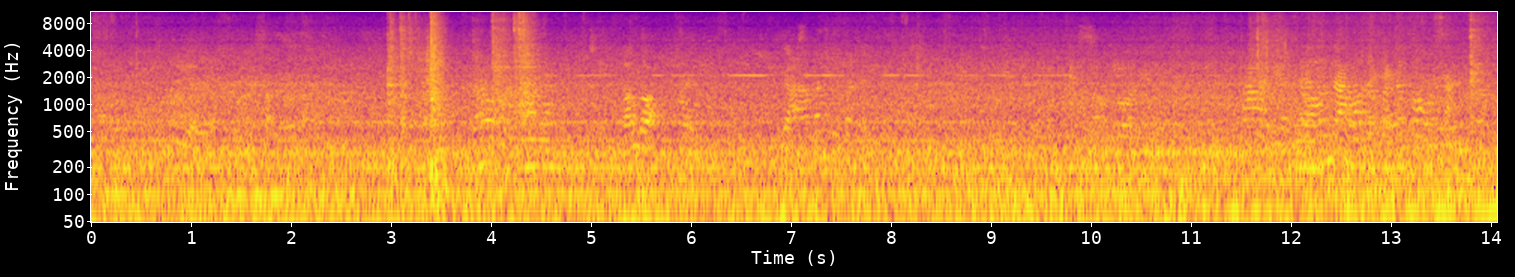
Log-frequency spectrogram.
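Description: Indistinct voices of people in a shop over a steady background hum, with two sharp clicks about three and a half and four seconds in.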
